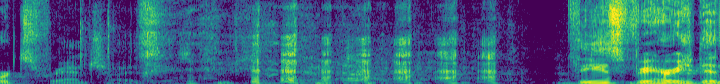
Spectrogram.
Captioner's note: audience chuckles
